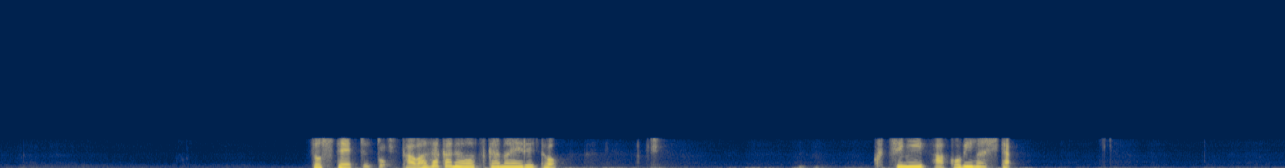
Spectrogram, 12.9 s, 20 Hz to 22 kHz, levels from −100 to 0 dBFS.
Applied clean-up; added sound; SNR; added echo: neural mask model DeepFilterNet 3.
